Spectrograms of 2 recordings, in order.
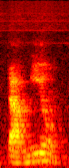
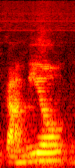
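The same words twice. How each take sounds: First: Tamión with a t in place of the c sound; child's misspeaking. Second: Said in the usual way. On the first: Shown as a demonstration. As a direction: say tamión, swapping the k for a t. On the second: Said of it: "En vez de decir".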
